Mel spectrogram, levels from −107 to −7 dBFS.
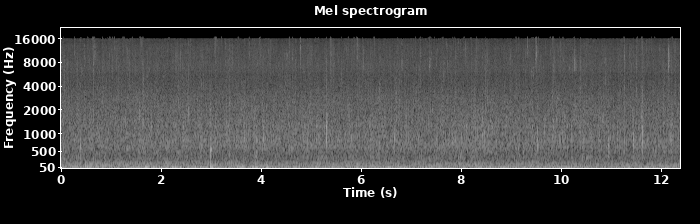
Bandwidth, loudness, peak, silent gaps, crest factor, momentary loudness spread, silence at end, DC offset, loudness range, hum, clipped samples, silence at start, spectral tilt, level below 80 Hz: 17 kHz; -46 LUFS; -26 dBFS; none; 20 dB; 2 LU; 0 s; under 0.1%; 1 LU; none; under 0.1%; 0 s; -3 dB/octave; -50 dBFS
